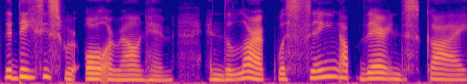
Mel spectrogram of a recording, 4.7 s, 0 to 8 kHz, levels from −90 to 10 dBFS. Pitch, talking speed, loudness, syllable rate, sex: 200 Hz, 205 wpm, -18 LUFS, 5.1 syllables/s, female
